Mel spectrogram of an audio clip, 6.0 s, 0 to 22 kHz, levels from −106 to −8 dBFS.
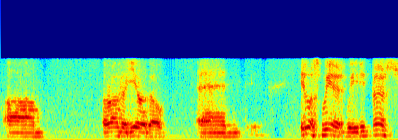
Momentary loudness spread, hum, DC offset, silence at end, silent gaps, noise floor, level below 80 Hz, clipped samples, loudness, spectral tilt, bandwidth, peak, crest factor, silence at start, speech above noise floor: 17 LU; none; 0.8%; 0 s; none; -43 dBFS; -50 dBFS; under 0.1%; -16 LUFS; -10 dB/octave; 4 kHz; -6 dBFS; 12 dB; 0.05 s; 27 dB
